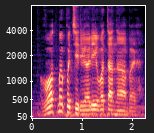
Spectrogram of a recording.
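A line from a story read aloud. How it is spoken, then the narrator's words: Sad sigh. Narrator (Russian): Вздохнул Дэнна, с грустью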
